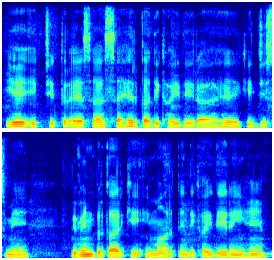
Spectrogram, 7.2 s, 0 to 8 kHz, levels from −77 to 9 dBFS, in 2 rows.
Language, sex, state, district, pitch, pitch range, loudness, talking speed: Hindi, male, Gujarat, Valsad, 115 Hz, 110-125 Hz, -17 LUFS, 165 wpm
